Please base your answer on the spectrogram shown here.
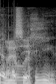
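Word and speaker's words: المسيحيين: But it's best to say Al-Masihiyyin.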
